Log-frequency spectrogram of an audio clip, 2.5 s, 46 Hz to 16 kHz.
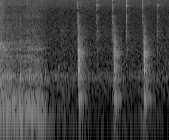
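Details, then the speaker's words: Sharp crisp clicks about half a second apart as the Y end stop switch on a Wanhao i3 with Duet WiFi upgrade is pressed, printer upside down after Y belt setup; switch working normally. "I can hear the switch going, so that should be okay."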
